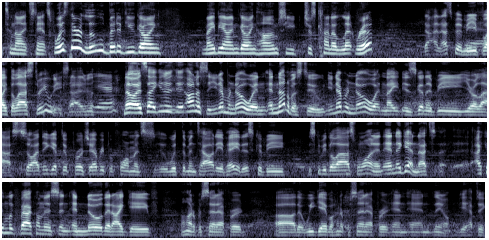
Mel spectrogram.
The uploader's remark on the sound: On the Red Carpet at Dancing With The Stars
